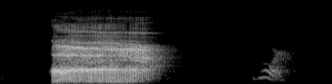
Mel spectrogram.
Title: Burping video #2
